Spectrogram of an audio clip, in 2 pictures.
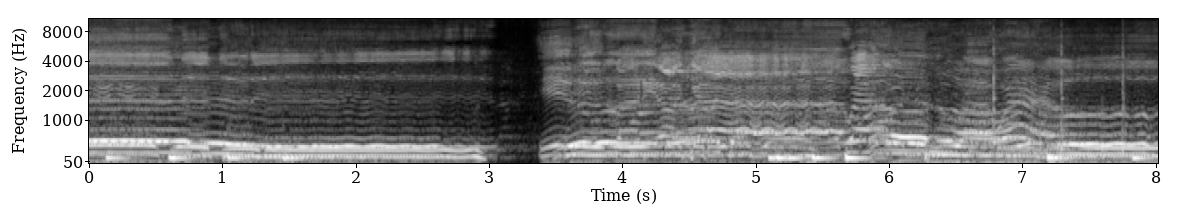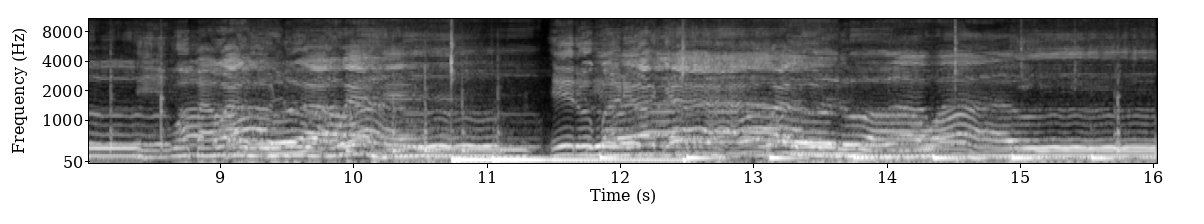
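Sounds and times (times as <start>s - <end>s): man singing a chant: 0.0s - 16.0s
musical backing: 4.3s - 16.0s.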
